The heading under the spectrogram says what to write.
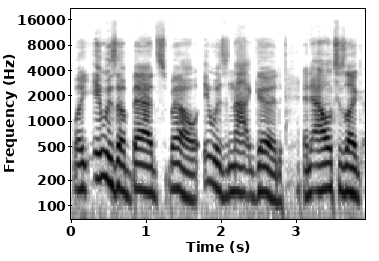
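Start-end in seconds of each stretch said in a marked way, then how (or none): none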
